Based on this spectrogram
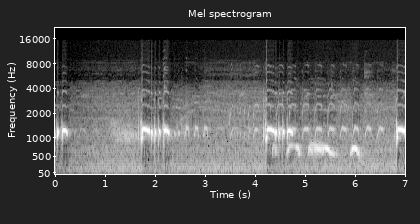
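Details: Local zebra dove singing actively, used as a lure to make other doves sing: sharp stuttering notes in rapid bursts, trailing into softer rolling coos, bursts repeating every two to three seconds against a low background hum.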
